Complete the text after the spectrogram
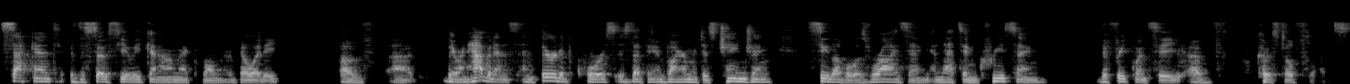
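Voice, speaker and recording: Somewhat breathy, a man speaks at a moderate pace and medium pitch with ordinary pitch variation. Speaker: climate researcher. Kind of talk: slide presentation. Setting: video call.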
